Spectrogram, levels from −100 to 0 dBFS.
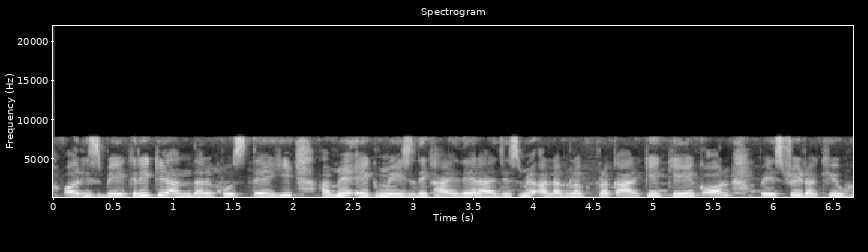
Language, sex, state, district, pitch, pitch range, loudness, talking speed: Hindi, female, Gujarat, Valsad, 270 Hz, 260-295 Hz, -13 LUFS, 215 wpm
